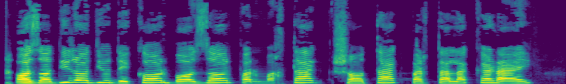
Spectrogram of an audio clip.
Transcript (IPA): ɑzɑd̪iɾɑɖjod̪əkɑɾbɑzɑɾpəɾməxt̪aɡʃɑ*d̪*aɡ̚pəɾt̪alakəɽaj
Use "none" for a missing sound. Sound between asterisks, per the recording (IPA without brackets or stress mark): t̪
